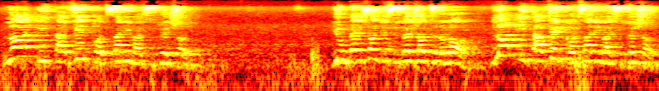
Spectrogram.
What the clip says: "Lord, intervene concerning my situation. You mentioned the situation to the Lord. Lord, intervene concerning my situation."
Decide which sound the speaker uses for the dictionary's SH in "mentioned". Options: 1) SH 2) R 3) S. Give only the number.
3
